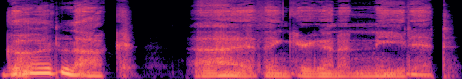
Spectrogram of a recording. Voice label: trader male neutral quest accepted

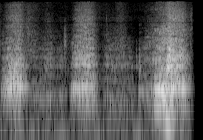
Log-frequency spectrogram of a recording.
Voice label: Druid of the claw morphed pissed; 暗夜精灵

